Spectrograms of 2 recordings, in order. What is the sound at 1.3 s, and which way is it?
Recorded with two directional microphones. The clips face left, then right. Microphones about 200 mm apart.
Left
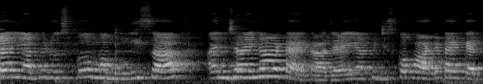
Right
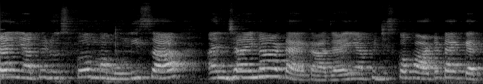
A woman's voice, 25° right (ahead or behind).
